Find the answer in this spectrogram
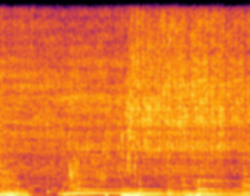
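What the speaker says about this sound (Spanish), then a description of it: "Mojamos nuestras manos con abundante agua." Tap water runs at a bathroom sink while hands are wetted, a steady soft splashing hiss with shifting tones as the hands move under the stream, fairly quiet and with no talk.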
